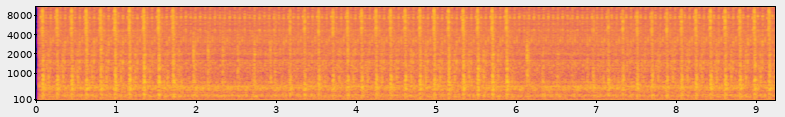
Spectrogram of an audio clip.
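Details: BMW F07 with N55 engine at steady idle: sharp, regular metallic knocking about three times a second, loud and clear above the engine note; engine knock.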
